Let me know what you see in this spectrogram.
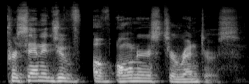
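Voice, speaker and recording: A man's voice: medium pitch, normal speed, fairly bright tone, breathy edge. Guy hosting a podcast, quizzing the guest, playful, middle voice. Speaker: podcast host. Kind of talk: casual chat.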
